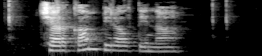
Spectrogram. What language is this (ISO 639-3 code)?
chm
